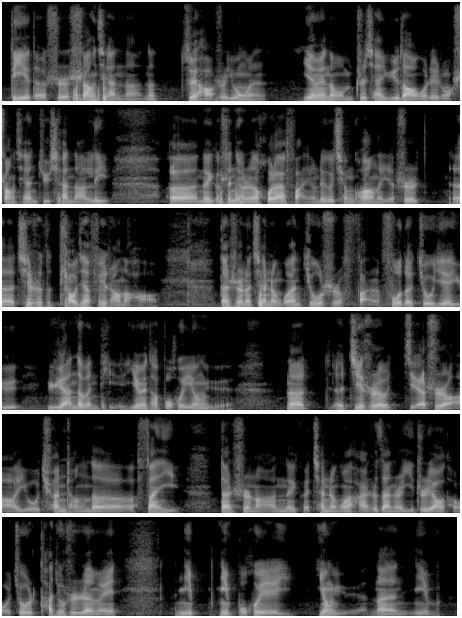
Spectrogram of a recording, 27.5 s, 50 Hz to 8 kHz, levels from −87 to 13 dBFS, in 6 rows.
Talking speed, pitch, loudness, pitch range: 285 characters per minute, 105 Hz, -21 LUFS, 100-120 Hz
